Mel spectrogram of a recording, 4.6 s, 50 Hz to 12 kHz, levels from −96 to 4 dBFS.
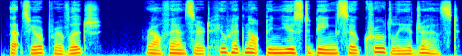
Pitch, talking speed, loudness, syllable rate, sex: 170 Hz, 195 wpm, -18 LUFS, 6.0 syllables/s, female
